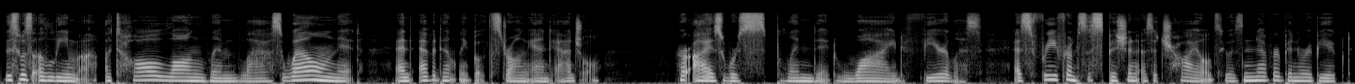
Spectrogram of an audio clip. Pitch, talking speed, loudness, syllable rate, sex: 165 Hz, 150 wpm, -21 LUFS, 4.2 syllables/s, female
